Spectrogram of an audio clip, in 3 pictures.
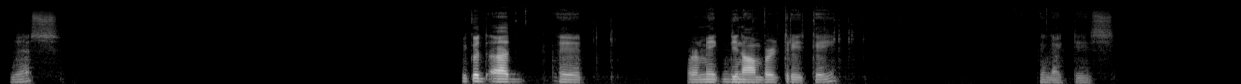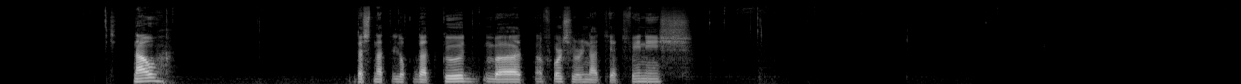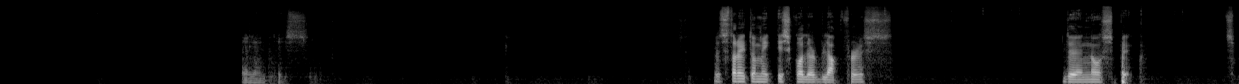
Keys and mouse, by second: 0.9 click, 1.6 ctrl+s, 4.1 click, 5.1-9.8 drag, 6.1 0, 8.3 0, 8.4 0, 9.5 ctrl+s, 10.4 click, 11.8 click, 12.6 g, 13.2 click, 14.0 click, 14.6 click, 15.3 ctrl+s, 16.2 click, 17.1 click, 17.6 Tab, 18.5 click, 18.9 g, 19.4 right click, 20.4 click, 20.9 click, 21.4 g, 22.2 right click, 23.2 g, 24.4 right click, 24.7 r, 25.7 click, 25.8 g, 26.4 click, 26.6 Tab, 27.8 ctrl+s, 28.1 click, 28.8 click, 30.0 click, 32.1 a, 32.3 KP_Decimal, 34.8 click, 35.6 click, 36.4 click.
